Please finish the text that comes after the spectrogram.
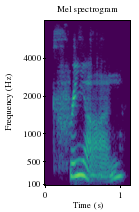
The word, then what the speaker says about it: Creon: to pronounce Zeus uh cron I have to say that very carefully because cron is edus brother-in-law and Creon is c r e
